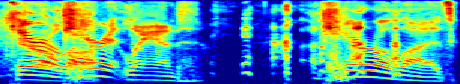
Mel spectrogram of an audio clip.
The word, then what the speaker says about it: Kerala: in Canada anyways brother you didn't even say it right you said carita I said Carol carrotland Kerala is called I said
